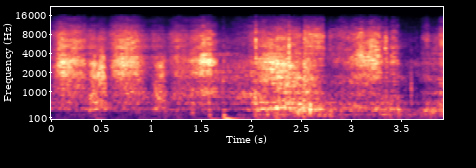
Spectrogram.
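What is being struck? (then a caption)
Cardboard box. Fingertips and nails scratch across the astronaut image printed on a hollow cardboard building-block box lying flat on a table. The result is a steady, dry, raspy scratching that is mostly bright and high, swelling and easing in strokes with faint low thumps from the hollow box.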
